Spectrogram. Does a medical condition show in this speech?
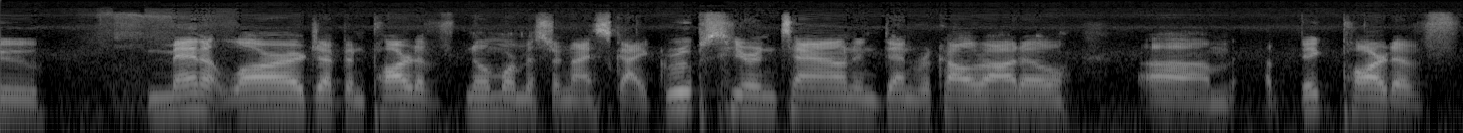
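No.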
